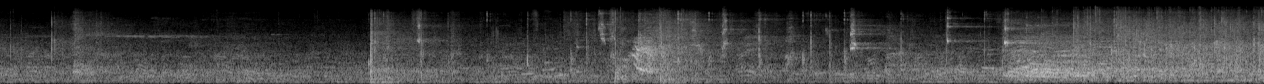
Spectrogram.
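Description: Table tennis rally: the ball clicks sharply off the bats and the table in an irregular string of hits, with a short shout from a player partway through. Near the end comes louder crowd noise, likely applause for the point.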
